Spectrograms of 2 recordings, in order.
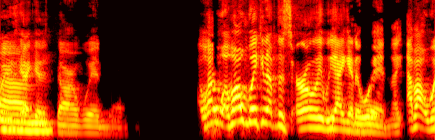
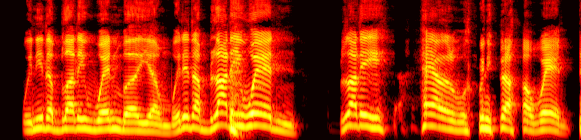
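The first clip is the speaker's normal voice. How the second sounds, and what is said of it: Poor put-on London English accent. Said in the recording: “Is that Australian or is that British? ... no, it's British. ... English, ... London. ... I'm terrible. ... You can be our accent guy.”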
